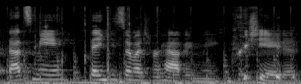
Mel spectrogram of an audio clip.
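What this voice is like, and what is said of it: Put-on American accent, uptight and excited. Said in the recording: “American ... Your accent sounds like someone who was just approved for a bank loan ... This is a really uptight lady who just got approved for a bank loan.”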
